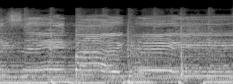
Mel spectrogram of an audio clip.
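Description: Christian worship song: a voice singing a melody over band accompaniment with sustained bass notes and a steady beat.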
